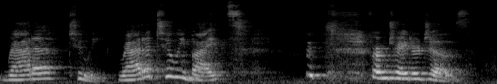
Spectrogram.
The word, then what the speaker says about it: Ratatouille: hauled it what makes me think I can pronounce it this time but I'm gonna try Rattata okay hold on Ratatouille Rada Tui Ratatouille bites from Trader Joe's they are wonderful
